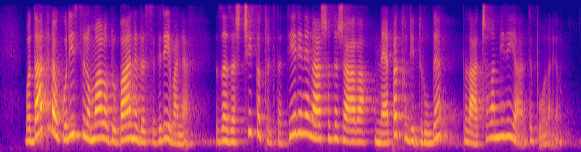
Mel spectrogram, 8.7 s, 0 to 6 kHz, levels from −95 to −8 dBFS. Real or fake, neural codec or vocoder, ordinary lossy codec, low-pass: fake; codec, 24 kHz, 0.9 kbps, WavTokenizer, large speech release; none; 5.4 kHz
